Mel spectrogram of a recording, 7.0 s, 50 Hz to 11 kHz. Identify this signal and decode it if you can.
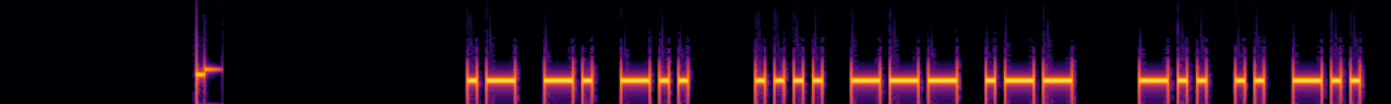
Morse code, heard as a keyed tone, about 25 wpm, 700 Hz. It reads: AND HOW DID
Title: Sentences from Top 1200 Words 25wpm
